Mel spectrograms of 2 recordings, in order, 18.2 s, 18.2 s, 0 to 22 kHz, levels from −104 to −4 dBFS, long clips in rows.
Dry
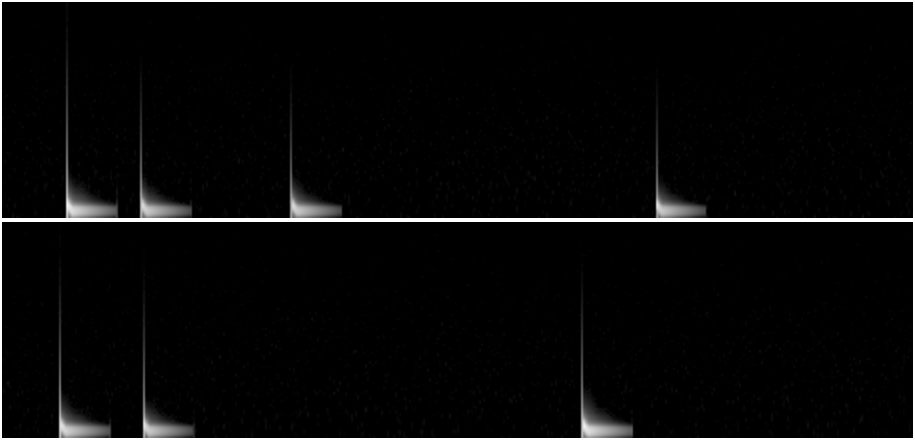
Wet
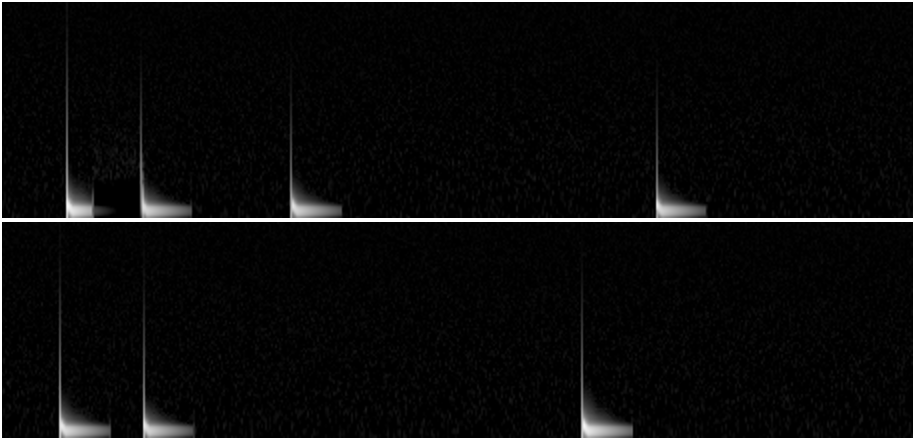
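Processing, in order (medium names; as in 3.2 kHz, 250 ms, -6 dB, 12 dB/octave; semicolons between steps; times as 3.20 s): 0.89–1.40 s: resonant high-pass 790 Hz, resonance Q 1.6; trim +3 dB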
